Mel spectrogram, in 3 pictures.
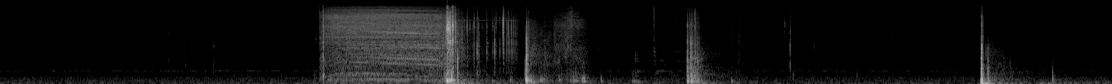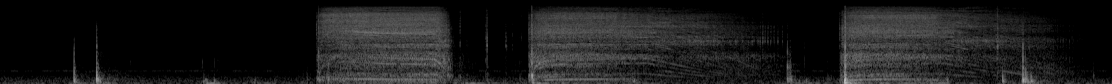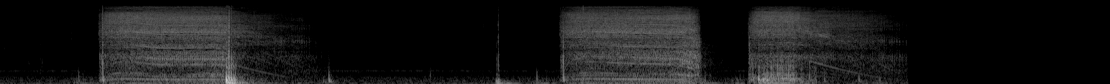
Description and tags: An electric drill.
